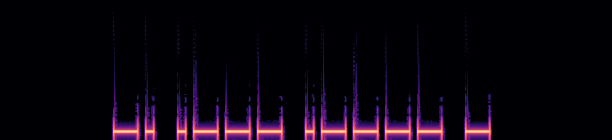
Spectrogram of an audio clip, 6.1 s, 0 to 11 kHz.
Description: Morse code, heard as a keyed tone, about 15 wpm, 700 Hz. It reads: NJ1T
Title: Call Signs Repeated 3x - 15wpm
